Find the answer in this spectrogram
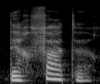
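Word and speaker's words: der Vater: le père se dit derfat et s'écrit V a T e r der on rappelle que le V qui s'appelle le fa en allemand se prononce fe comment dit-on l'enfant l'enfant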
